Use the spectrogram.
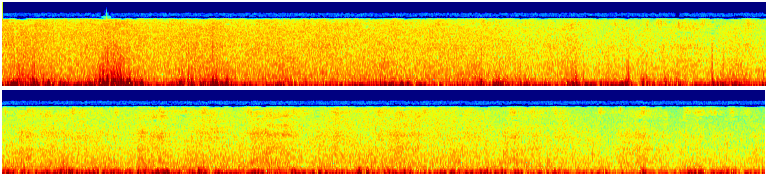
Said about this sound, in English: So windy!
